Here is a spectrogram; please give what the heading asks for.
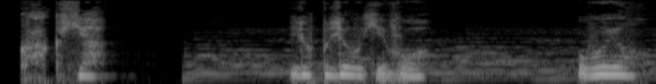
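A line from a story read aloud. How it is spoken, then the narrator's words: Broken whisper. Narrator (Russian): прошептала она прерывающимся голосом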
